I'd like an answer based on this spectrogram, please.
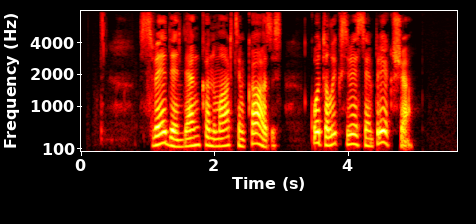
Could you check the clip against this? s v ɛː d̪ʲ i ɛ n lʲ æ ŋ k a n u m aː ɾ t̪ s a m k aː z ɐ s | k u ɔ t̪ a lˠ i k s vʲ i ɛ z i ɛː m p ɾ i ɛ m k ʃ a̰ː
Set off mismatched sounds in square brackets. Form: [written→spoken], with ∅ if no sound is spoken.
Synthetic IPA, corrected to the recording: s v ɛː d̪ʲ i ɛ n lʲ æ ŋ k a n u m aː ɾ t̪ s [a→i] m k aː z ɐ s | k u ɔ t̪ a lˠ i k s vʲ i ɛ [z→s] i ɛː m p ɾ i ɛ [m→∅] k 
